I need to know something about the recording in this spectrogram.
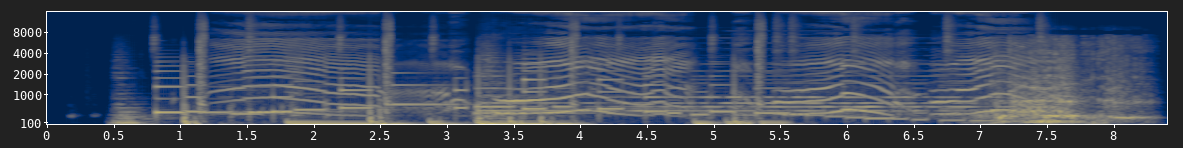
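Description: A baby boy cries loudly and continuously for several seconds, a strained, high wail that swoops up and down in pitch, broken only by a couple of quick gasps for breath.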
